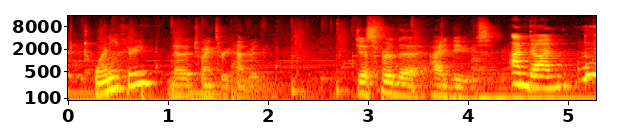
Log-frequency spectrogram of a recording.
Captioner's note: male Voice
